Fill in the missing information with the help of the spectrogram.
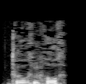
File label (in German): "turmhoch", German; adjectives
